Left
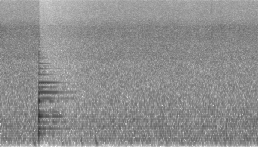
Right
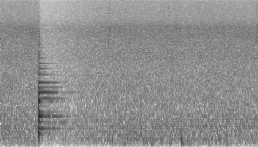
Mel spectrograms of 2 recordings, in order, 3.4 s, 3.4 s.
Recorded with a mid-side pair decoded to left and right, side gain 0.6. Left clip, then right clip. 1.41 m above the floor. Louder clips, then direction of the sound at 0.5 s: Right 3 dB; 20° right.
